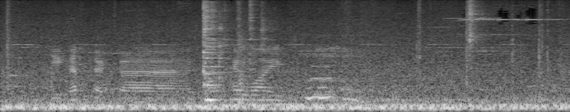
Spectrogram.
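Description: Steady low rumble of nearby motor traffic, with voices in the background and a single sharp metal clink about one and a half seconds in.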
